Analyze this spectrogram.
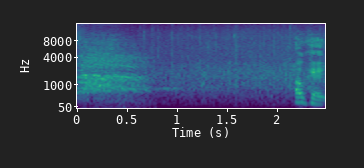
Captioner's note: audience applauds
